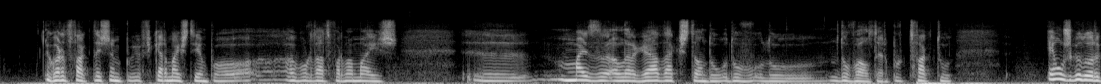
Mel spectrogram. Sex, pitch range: male, 145-175 Hz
